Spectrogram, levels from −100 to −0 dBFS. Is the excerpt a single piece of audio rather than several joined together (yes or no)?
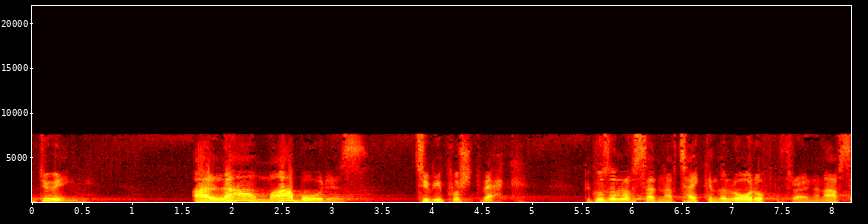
yes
